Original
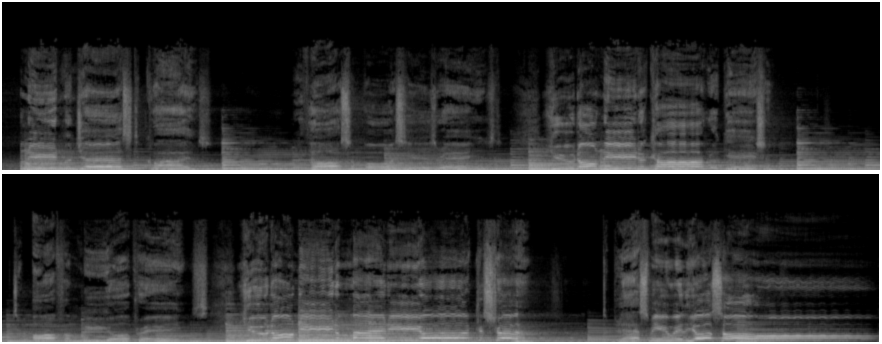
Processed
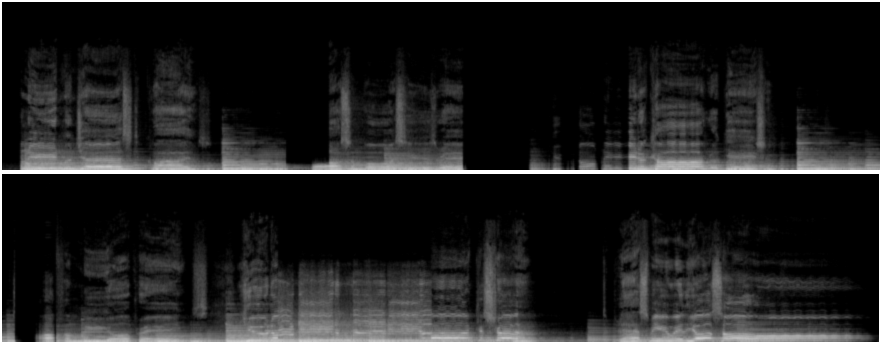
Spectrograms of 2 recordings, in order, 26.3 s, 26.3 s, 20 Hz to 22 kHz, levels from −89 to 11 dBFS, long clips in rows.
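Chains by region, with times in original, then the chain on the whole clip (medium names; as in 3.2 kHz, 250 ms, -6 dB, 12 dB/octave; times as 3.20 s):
4.26–4.92 s: steep low-pass 600 Hz 48 dB/octave + tilt EQ +3 dB/octave
6.91–9.41 s: gate -27 dBFS, range -53 dB + compression 3:1, threshold -40 dBFS
13.36–13.99 s: low-pass 11 kHz + gate -26 dBFS, range -42 dB + decimation joined by straight lines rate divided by 3×
17.31–19.62 s: comb filter that takes the minimum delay 0.78 ms + steep low-pass 8.9 kHz 48 dB/octave + peaking EQ 930 Hz -7.5 dB 0.63 oct
whole clip: expander -31 dBFS; steep high-pass 160 Hz 36 dB/octave; tilt EQ -4 dB/octave; trim +6 dB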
